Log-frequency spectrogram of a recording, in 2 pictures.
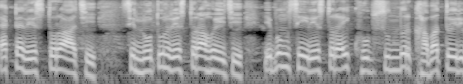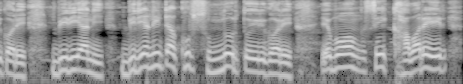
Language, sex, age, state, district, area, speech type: Bengali, male, 45-60, West Bengal, South 24 Parganas, rural, spontaneous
